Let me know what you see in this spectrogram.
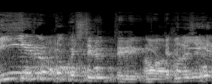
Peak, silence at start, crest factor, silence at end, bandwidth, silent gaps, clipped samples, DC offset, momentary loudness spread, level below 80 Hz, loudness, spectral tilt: -2 dBFS; 0 s; 12 dB; 0 s; 12 kHz; none; under 0.1%; under 0.1%; 3 LU; -66 dBFS; -15 LUFS; -4 dB/octave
